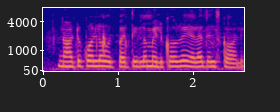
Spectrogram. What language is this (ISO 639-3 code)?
tel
